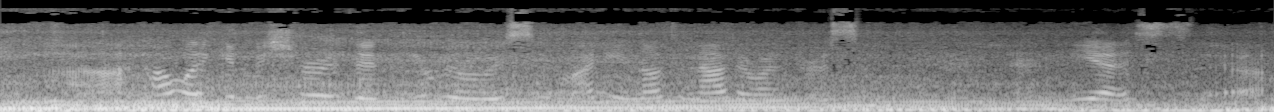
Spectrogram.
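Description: A motor vehicle engine running close by with a steady low hum that slowly fades, under a woman's speech.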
